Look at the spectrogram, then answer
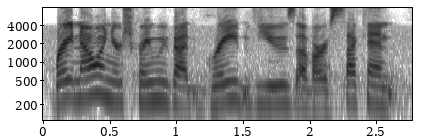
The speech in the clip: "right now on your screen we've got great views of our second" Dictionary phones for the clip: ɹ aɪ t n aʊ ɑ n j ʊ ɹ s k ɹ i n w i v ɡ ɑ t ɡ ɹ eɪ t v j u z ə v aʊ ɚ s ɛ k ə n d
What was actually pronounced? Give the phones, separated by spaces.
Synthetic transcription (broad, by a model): ɹ aɪ t n aʊ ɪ n j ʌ ɹ s k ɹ i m w i v ɡ ɑ t ɡ ɹ eɪ t v j u z ə v aʊ ɚ s ɛ k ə n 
